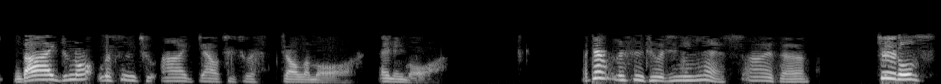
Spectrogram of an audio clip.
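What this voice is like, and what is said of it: Put-on British accent. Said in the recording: “with the most tremendous British accent”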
